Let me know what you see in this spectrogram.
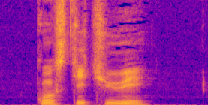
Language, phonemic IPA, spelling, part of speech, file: French, /kɔ̃s.ti.tɥe/, constituer, verb, Fr-constituer.ogg
- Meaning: 1. to constitute 2. to make up 3. to build up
